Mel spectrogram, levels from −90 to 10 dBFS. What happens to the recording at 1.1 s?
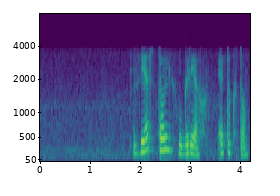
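Nothing goes wrong at 1.1 s; the speech carries on intact through that moment with no dropout, click or sudden distortion.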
